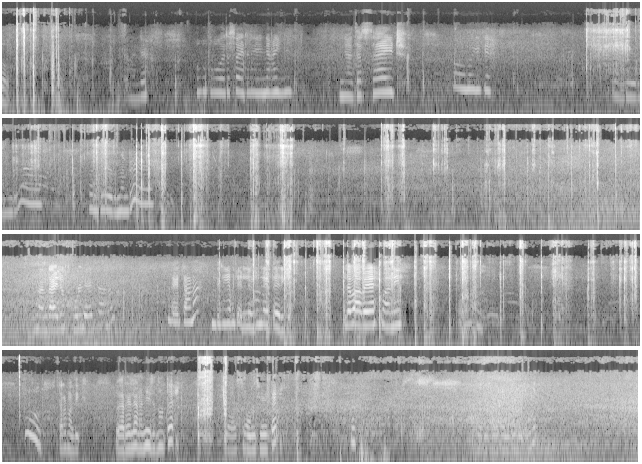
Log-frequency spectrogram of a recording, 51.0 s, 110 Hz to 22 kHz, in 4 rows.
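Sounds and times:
brush scraping snow off glass: 0:11.6 - 0:18.9, 0:19.5 - 0:25.7, 0:29.8 - 0:38.7, 0:42.1 - 0:44.7.

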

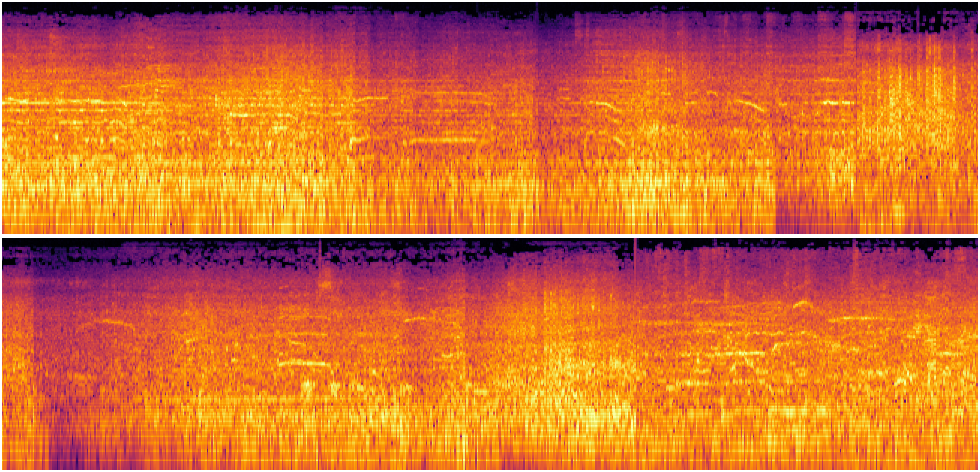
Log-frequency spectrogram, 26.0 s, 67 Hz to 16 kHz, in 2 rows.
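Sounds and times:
roller coaster rumbling on track: 0:00.0 - 0:26.0
people screaming: 0:16.1 - 0:19.6, 0:21.8 - 0:25.8.

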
